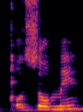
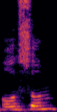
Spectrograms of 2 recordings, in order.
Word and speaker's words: OSoMe: en Estados Unidos y le llaman de hecho aome osome pero lo pronuncian aome como grandioso en español y este eh esta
